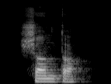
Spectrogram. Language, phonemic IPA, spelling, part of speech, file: Moroccan Arabic, /ʃan.tˤa/, شنطة, noun, LL-Q56426 (ary)-شنطة.wav
- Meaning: 1. bag 2. backpack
